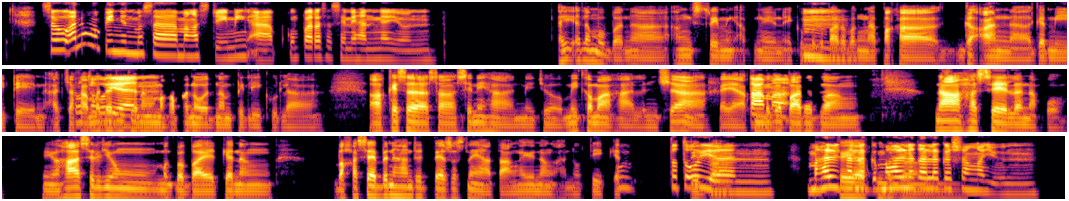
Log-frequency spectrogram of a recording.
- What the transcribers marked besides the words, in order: none
- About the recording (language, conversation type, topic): Filipino, podcast, Ano ang opinyon mo sa panonood sa pamamagitan ng internet kumpara sa panonood sa sinehan ngayon?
